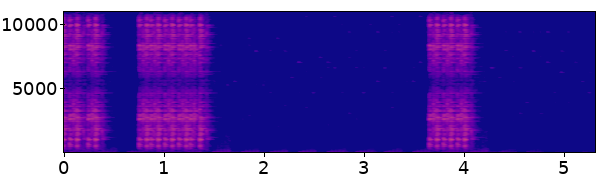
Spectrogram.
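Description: A video game plays short, loud bursts of electronic sound effects.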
